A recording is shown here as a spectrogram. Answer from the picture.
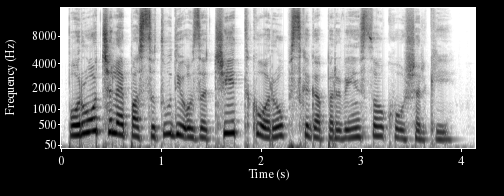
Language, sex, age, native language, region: Slovenian, female, 18-29, Slovenian, Drava region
